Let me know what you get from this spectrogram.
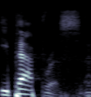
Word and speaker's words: Epaphras: It was one of his fellow apostles or co-workers named Epaphras. Epaphras, I guess, would be a better pronunciation.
